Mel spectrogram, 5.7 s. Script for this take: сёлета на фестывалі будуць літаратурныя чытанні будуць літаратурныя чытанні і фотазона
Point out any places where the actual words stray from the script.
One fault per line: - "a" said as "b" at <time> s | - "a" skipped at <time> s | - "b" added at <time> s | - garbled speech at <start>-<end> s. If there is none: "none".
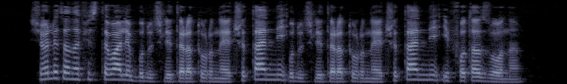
none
